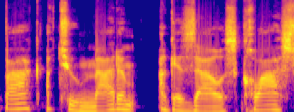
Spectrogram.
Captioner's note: none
